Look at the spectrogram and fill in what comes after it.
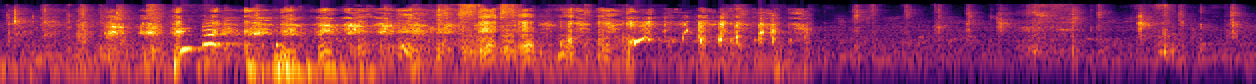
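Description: Loud close-up chewing of braised pork, wet smacking and slurping mouth noises with a couple of short rising vocal sounds. The noise drops to quieter scattered clicks about five seconds in.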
